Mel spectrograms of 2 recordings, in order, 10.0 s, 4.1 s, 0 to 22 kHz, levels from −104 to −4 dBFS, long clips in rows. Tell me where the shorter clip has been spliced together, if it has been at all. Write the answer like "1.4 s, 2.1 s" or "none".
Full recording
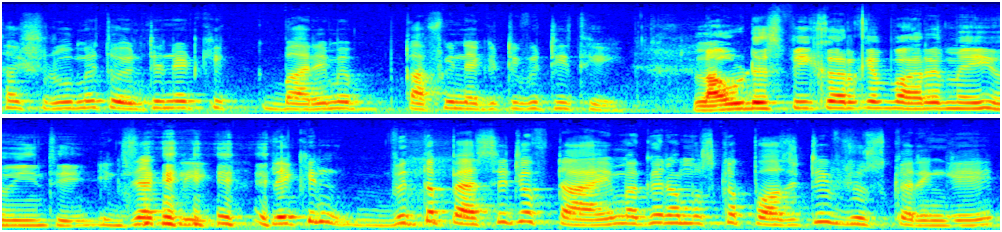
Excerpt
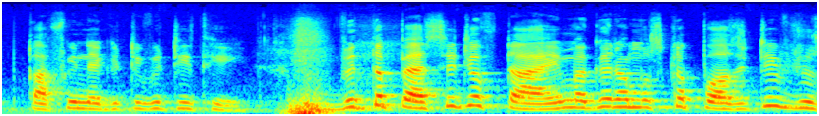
1.5 s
